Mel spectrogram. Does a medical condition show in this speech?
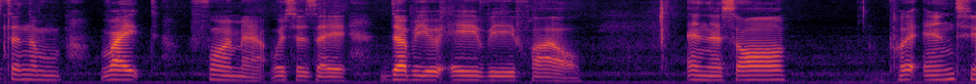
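Yes: bulbar ALS, bulbar onset; still speaks.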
